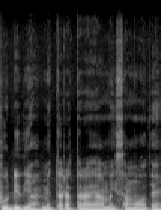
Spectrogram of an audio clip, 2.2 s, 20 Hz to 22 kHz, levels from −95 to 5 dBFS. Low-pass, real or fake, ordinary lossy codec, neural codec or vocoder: none; real; none; none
